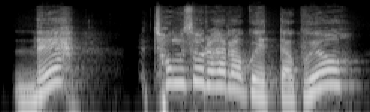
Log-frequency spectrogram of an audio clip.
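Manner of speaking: taken aback, voice lifting high; disbelieving. A narrator's reading. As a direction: echo it back in disbelief. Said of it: "형님의 말이 믿기지 않았어요".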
